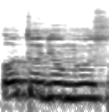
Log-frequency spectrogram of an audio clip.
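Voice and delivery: autonomous, a stumbling high-pitched try at an English accent; English accent attempt. Shown as a demonstration. Vlogger tries the English term, botched English accent. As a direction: fumble the word autonomous in a put-on English accent. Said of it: "attention, l'accent".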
